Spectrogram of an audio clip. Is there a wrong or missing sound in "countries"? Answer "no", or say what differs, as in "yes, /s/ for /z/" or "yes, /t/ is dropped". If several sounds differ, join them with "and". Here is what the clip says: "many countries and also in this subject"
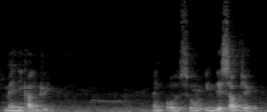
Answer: yes, /z/ is dropped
